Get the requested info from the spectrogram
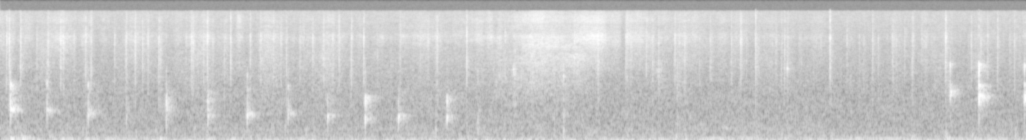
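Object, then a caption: Sheet of thin paper on a cloth-covered table. Fingertips repeatedly tap and press along a single flat square sheet of green origami paper lying on a black cloth-covered table, creasing it. Soft, quiet paper taps and presses come in a steady run over a low background hum, with a slightly louder, brighter crinkle near the end.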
